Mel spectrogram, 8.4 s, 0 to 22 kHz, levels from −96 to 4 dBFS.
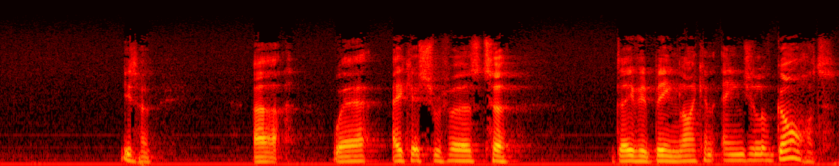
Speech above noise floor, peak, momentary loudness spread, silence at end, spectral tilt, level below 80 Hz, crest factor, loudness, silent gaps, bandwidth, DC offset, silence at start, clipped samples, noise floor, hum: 24 dB; -16 dBFS; 10 LU; 0 s; -5 dB/octave; -58 dBFS; 20 dB; -35 LUFS; none; 12.5 kHz; under 0.1%; 0 s; under 0.1%; -58 dBFS; none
